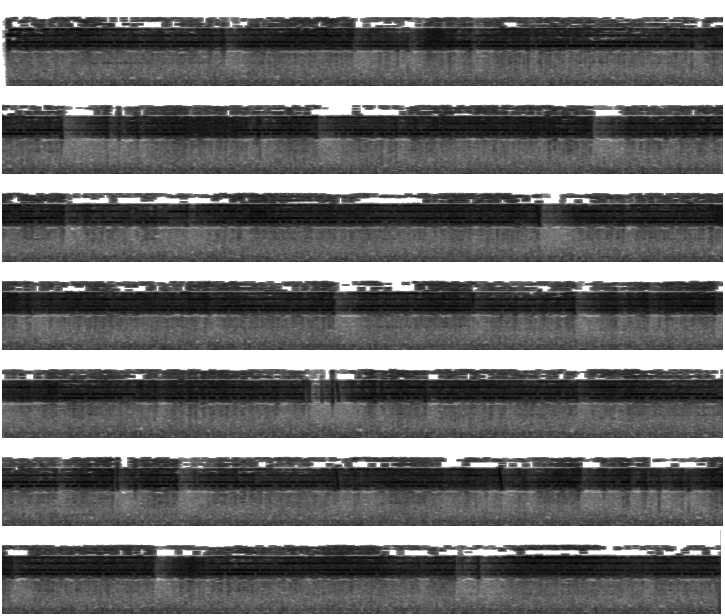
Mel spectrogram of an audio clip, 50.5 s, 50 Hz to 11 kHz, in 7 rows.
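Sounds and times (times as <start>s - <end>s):
meteo RTTY 50 baud signal from Bracknell: 0.0s - 50.4s.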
